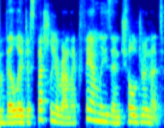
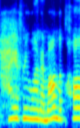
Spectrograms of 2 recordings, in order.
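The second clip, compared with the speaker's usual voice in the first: mock whisper, higher; 7 semitones higher than usual. Retelling joining a meeting while a son sleeps: imitating own whisper. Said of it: "whispering, 'cause my son's sleeping".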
